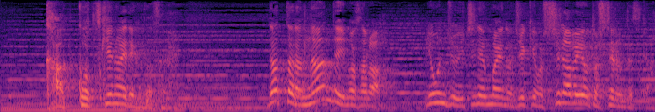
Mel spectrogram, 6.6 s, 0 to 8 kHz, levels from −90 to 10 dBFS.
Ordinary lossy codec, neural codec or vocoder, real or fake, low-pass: none; none; real; none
